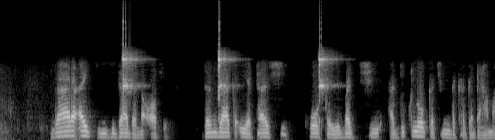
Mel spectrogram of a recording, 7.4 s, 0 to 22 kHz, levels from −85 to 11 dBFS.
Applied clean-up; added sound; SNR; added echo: classical method log-MMSE.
